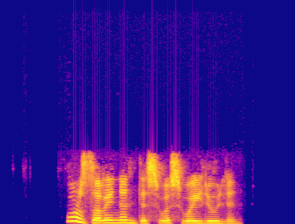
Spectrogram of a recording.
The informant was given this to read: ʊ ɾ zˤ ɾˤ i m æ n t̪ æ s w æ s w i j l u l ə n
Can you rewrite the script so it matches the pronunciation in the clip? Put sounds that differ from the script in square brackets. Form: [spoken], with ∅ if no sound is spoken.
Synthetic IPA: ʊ ɾ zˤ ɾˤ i [n] æ n [d̪] æ s w æ s w [æ] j l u l ə n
